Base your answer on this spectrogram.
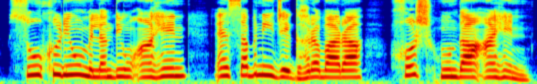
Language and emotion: Sindhi, neutral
